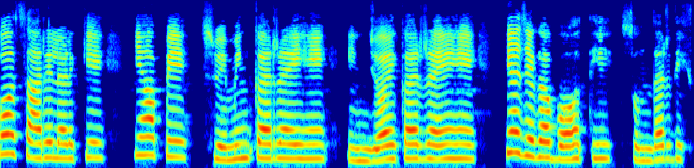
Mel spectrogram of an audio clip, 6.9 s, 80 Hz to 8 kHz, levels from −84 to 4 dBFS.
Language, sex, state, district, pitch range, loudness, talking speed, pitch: Hindi, female, Bihar, Saran, 240-270 Hz, -17 LUFS, 170 wpm, 250 Hz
